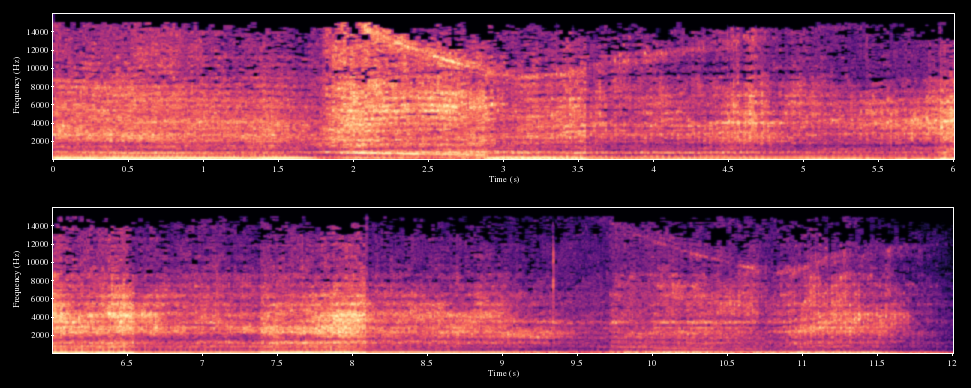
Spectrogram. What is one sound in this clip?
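A truck's diesel engine roars and labours as the truck pulls away.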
